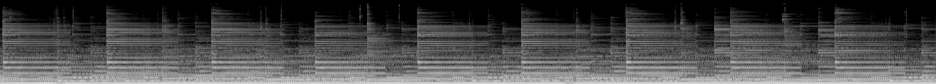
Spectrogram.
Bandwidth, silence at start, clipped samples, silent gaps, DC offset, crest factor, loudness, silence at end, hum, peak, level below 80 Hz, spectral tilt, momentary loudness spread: 11.5 kHz; 0 s; under 0.1%; none; under 0.1%; 10 dB; -15 LUFS; 0 s; none; -2 dBFS; -14 dBFS; -7 dB/octave; 1 LU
